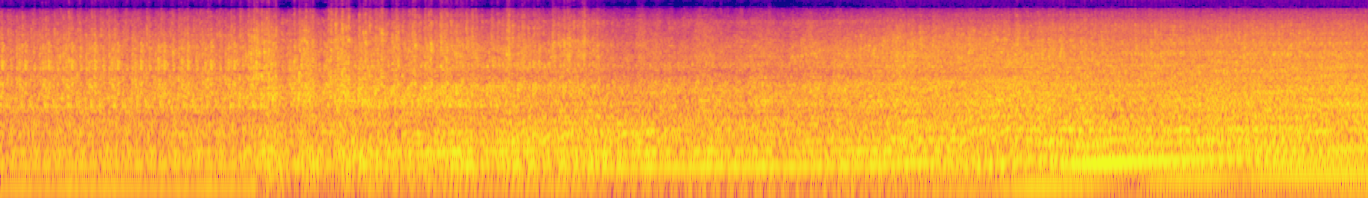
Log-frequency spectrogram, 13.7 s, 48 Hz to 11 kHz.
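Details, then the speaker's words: Deutz V8 diesel truck after injection pump timing adjustment; even, steady idle with smooth low rumble, earlier rhythmic "pap pap pap" knock seemingly gone, noticeably softer; normal idle. "et j'ai l'impression qu'il n'y a plus ce bruit pap, pap, pap. On va voir quand il va tourner un peu plus longtemps. il est carrément plus doux le bruit"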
